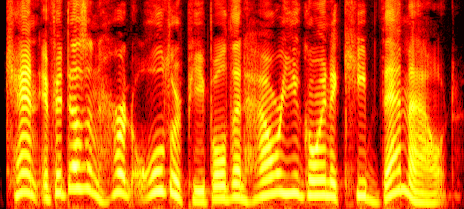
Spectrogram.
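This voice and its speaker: Earnest, inquisitive young boy, played by a male narrator, lifted pitch, for audiobook fiction. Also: sing-song, fairly quick, bright, forceful tone, no room sound, studio quality, heavily acted. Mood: earnest, questioning. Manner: questioning, earnest. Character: young boy, curious, earnest, eager to join in.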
